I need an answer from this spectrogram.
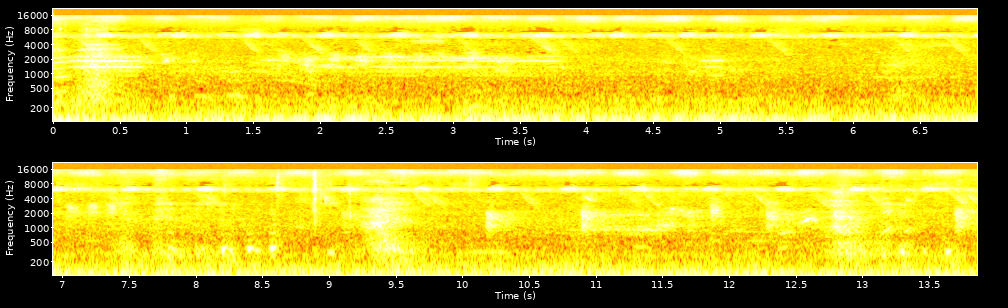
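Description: Faint open-field ambience: scattered short bird chirps over a low steady rumble and a thin high insect-like hiss, with two slightly stronger brief sounds about nine and thirteen seconds in.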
